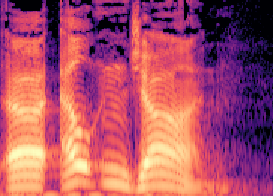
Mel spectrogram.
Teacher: There's a glottal T in there, isn't there?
